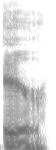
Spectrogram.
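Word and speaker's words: heir: an HW depends on whether the H is pronounced an air an honor an hour in these cases the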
